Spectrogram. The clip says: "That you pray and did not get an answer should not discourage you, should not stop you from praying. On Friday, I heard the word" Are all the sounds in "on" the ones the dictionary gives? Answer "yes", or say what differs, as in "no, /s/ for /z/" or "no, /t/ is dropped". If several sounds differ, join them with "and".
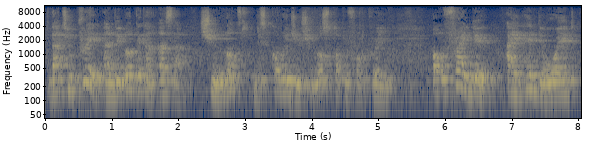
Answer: yes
